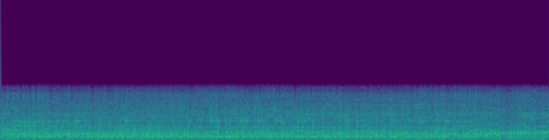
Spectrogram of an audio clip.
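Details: Engine knocking at idle: a steady, even tapping runs through the engine with little else in the background; cause unknown.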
